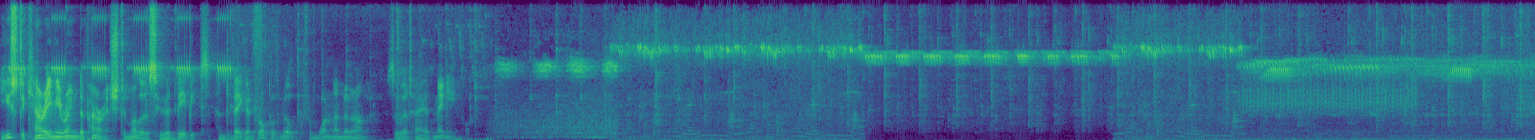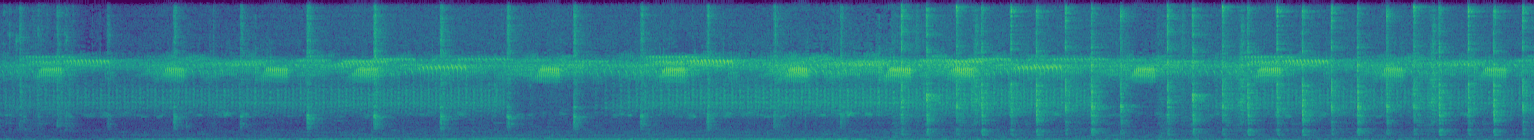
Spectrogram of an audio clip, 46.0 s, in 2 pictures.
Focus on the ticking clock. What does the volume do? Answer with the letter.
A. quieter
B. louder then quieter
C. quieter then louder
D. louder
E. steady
D.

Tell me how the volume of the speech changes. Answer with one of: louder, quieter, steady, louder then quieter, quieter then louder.
quieter.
